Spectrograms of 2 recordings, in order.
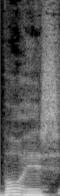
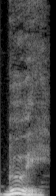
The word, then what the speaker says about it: buoy: indicate a line of boys in a harbor or a lake now let me digress a little and say that I pronounced boy as a boy you might prefer buoy and either will do although since I'm off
